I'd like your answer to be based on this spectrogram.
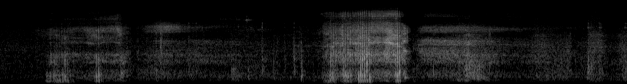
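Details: Woman snoring during sleep: soft, airy, snuffling breaths with one louder harsh rasp in the middle; light snoring.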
